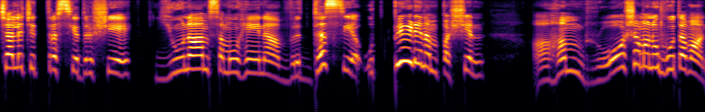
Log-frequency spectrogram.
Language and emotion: Sanskrit, angry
